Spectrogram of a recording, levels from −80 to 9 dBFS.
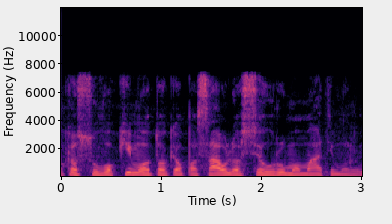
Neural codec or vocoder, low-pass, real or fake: none; 7.2 kHz; real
